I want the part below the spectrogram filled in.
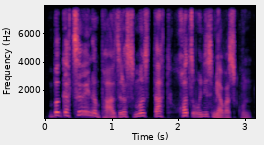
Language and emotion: Kashmiri, disgusted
